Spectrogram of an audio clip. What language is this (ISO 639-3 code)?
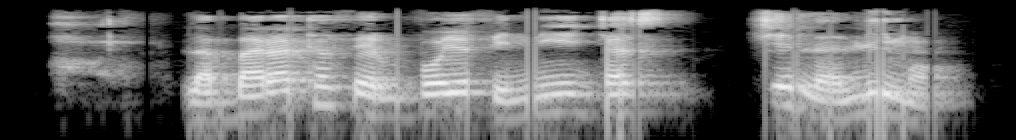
epo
